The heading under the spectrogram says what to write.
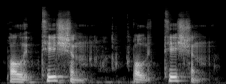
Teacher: não é sian e sim shan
